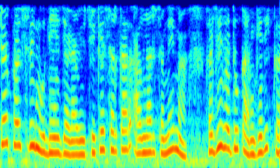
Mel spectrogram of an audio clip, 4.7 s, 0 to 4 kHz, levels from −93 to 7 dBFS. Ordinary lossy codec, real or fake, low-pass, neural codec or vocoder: none; fake; 3.6 kHz; codec, 16 kHz, 4 kbps, FunCodec, trained on Chinese and English, 50 frames a second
